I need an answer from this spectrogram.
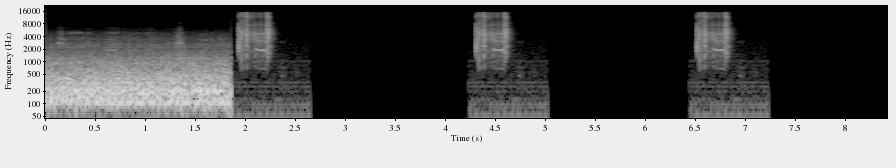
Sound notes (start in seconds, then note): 2.1 camera shuttering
